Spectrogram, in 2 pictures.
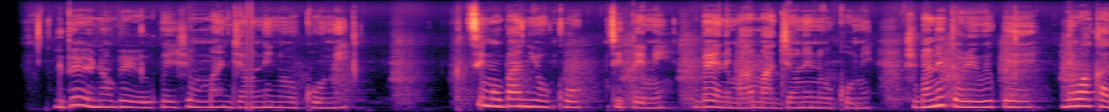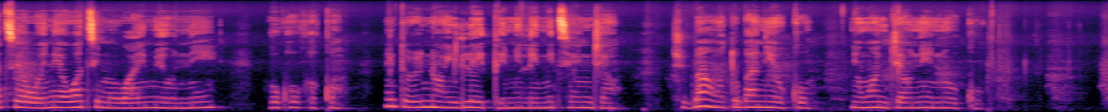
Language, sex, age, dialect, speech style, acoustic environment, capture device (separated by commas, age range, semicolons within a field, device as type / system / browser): Yoruba, female, 18-24, Nigeria - Ibadan, focused, construction, mobile / Linux / Chrome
